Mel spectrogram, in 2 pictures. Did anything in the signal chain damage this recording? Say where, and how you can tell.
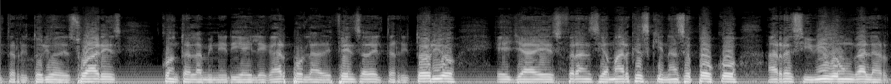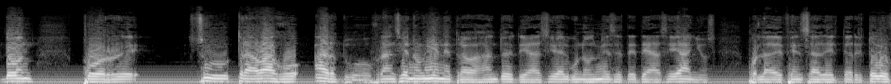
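Yes, there's mains hum on it, and it's an analogue wiring problem. From the very start to the end there's a steady low tone sitting at 60 Hz with a few low harmonics stacked on it, and it's fairly prominent, only around 15 dB under the signal. That's the power line leaking in, most likely through a ground loop or a transformer sitting too close to the cabling, before the sound ever reached the converter.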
